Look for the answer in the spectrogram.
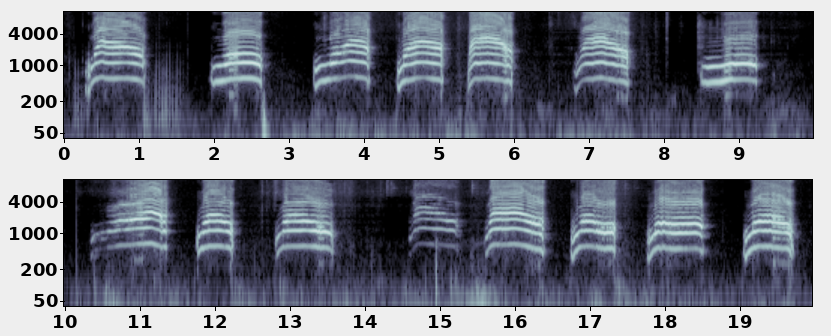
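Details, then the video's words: Domestic cat calling its friend with a steady run of loud, clear meows, each short and arched in pitch, following one another at uneven intervals against a quiet background. "The sound of a cat calling his friend"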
